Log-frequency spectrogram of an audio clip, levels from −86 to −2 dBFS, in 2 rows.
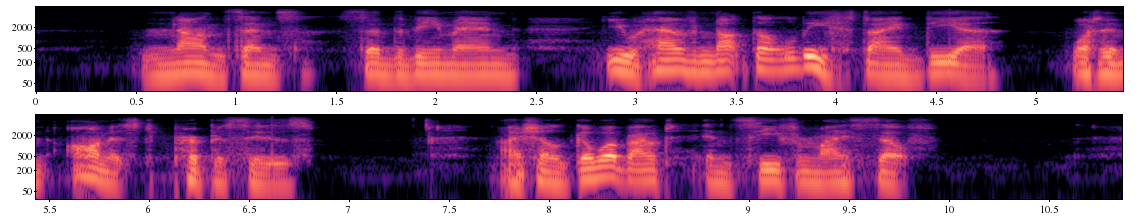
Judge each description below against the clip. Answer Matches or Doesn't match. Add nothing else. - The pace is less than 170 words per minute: Matches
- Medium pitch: Doesn't match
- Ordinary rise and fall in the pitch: Matches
